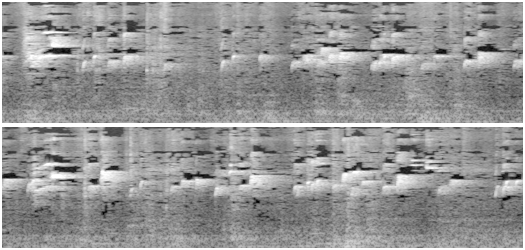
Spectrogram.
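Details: A pair of European goldfinches singing a continuous twittering song of short, bright notes that dip and rise, phrases following one another without pause, over a low background rumble.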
